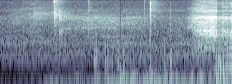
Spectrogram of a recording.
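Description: Loud low rumble with scattered knocks from a handheld camera being moved and swung around, building from about half a second in.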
